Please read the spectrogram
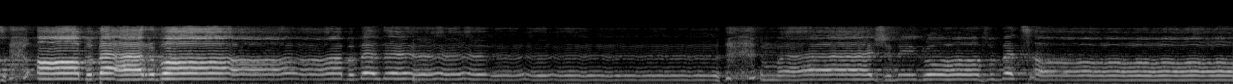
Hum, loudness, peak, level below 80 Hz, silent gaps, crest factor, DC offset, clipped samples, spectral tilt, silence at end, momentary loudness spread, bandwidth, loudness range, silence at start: none; -23 LUFS; -6 dBFS; -64 dBFS; none; 18 dB; under 0.1%; under 0.1%; -3 dB/octave; 0 s; 20 LU; 6.4 kHz; 16 LU; 0 s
